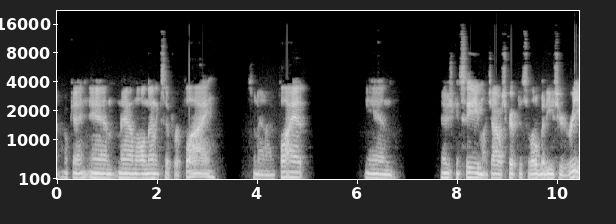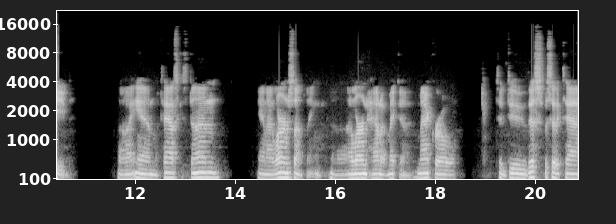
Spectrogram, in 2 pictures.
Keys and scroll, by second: 7.4 super+a, 7.5 super+Up, 8.6 super+Down, 9.3 super+a, 9.4 super+Up, 10.4 Up, 11.5 super+Tab, 12.9 super+Tab, 16.7 super+Left, 18.6 super+Tab.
